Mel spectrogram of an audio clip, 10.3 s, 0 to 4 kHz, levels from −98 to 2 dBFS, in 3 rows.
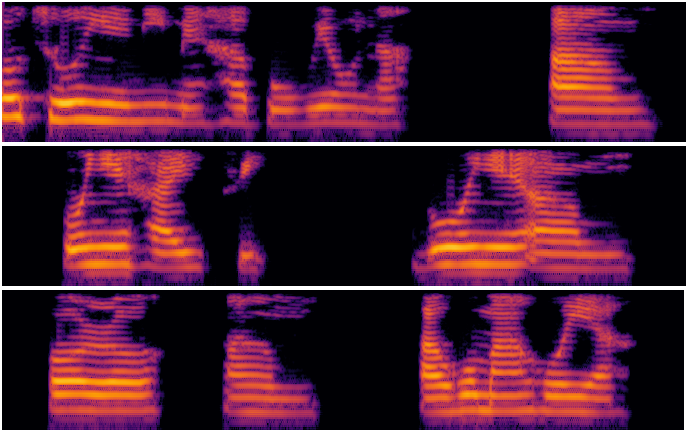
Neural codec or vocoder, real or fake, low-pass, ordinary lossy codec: none; real; 3.6 kHz; none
